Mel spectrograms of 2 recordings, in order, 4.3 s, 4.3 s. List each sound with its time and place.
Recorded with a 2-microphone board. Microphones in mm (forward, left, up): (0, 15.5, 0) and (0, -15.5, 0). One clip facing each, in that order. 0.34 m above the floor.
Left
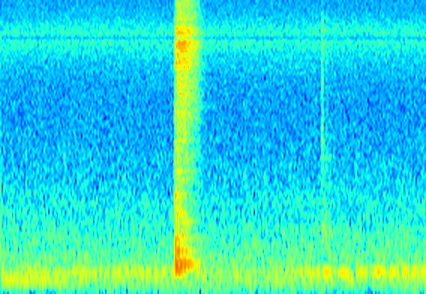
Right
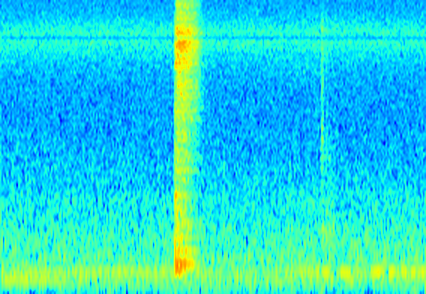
1.7 s a snare drum: centre (ahead or behind), 2 m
